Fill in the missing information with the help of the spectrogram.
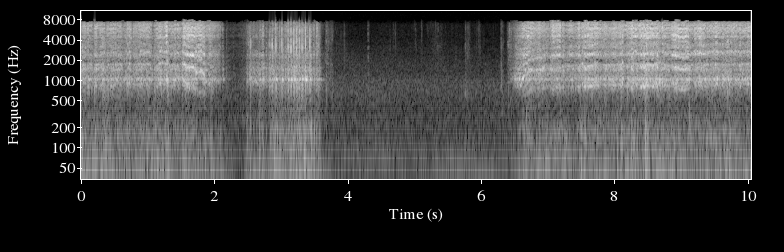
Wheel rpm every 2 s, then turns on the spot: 210, 40, 0, 140, 230.
2-4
